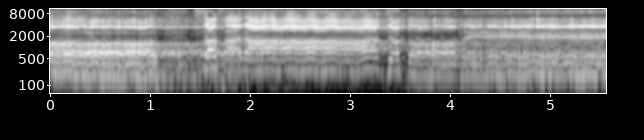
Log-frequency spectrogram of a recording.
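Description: A man's voice singing a Punjabi devotional manqabat (naat-style recitation) through a sound system, in long ornamented phrases with a wavering vibrato, over a steady droning tone.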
